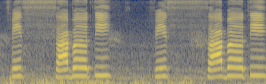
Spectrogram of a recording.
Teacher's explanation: آگے تا کے نیچے زیر ہے، اسے بالکل نہیں کھینچنا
